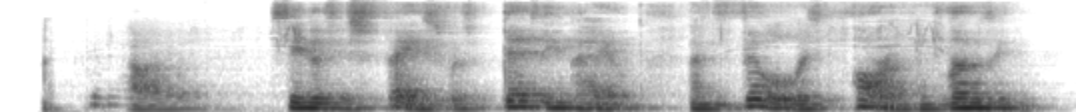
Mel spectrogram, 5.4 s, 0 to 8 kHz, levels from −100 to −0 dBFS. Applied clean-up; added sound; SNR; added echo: neural mask model DeepFilterNet 3.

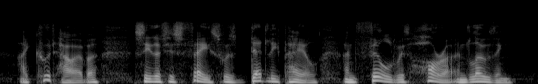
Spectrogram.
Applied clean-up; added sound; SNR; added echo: none; none; none; none.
